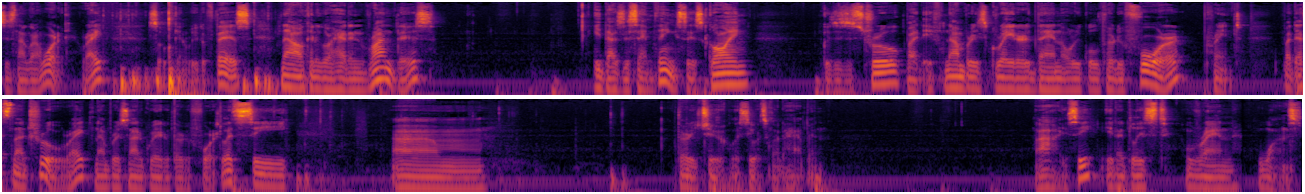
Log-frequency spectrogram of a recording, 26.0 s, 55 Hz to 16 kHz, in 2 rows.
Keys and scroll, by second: 2.7 super+s, 3.8 ctrl+r, 21.2 ctrl+r.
